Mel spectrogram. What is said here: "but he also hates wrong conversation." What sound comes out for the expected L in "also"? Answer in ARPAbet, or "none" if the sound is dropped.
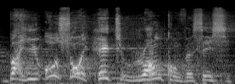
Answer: L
